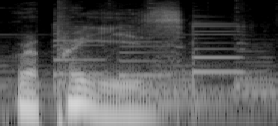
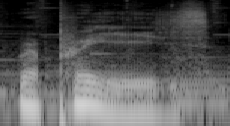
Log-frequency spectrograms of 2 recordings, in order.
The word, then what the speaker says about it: reprise: an e sound repeats there's a stress on that second syllable and a z sound at the end reprise reprise is how you say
